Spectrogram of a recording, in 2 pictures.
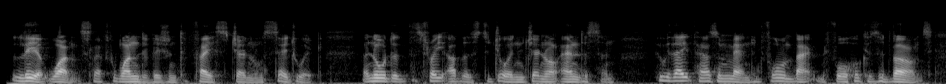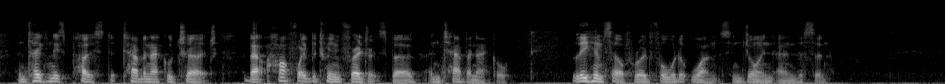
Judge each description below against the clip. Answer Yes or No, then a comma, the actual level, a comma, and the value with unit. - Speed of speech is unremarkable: Yes, average, 160 wpm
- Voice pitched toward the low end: Yes, low, 120 Hz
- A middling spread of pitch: Yes, average, 4.6 semitones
